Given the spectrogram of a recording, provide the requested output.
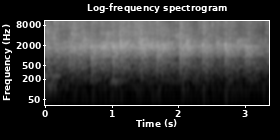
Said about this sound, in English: Are you glad you came to church this morning? And see, yeah, you can give the Lord a great round of applause. I know you want to.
